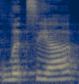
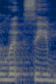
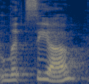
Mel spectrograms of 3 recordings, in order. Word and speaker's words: Litsea: It is Litsea. That is how you pronounce it, not Litsea, but Litsea.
